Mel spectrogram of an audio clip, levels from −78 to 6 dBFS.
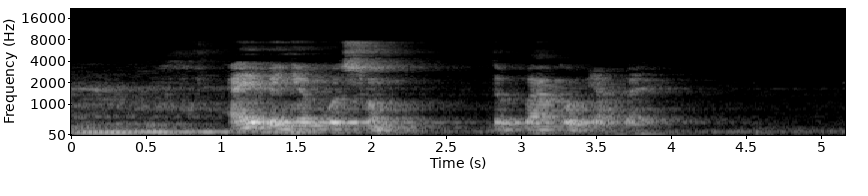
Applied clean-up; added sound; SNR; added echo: none; none; none; reverberation time 0.9 s.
